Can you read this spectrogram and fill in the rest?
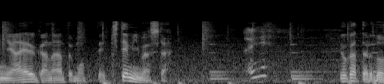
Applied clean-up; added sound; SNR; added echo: none; Drum kit; 15 dB; none.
